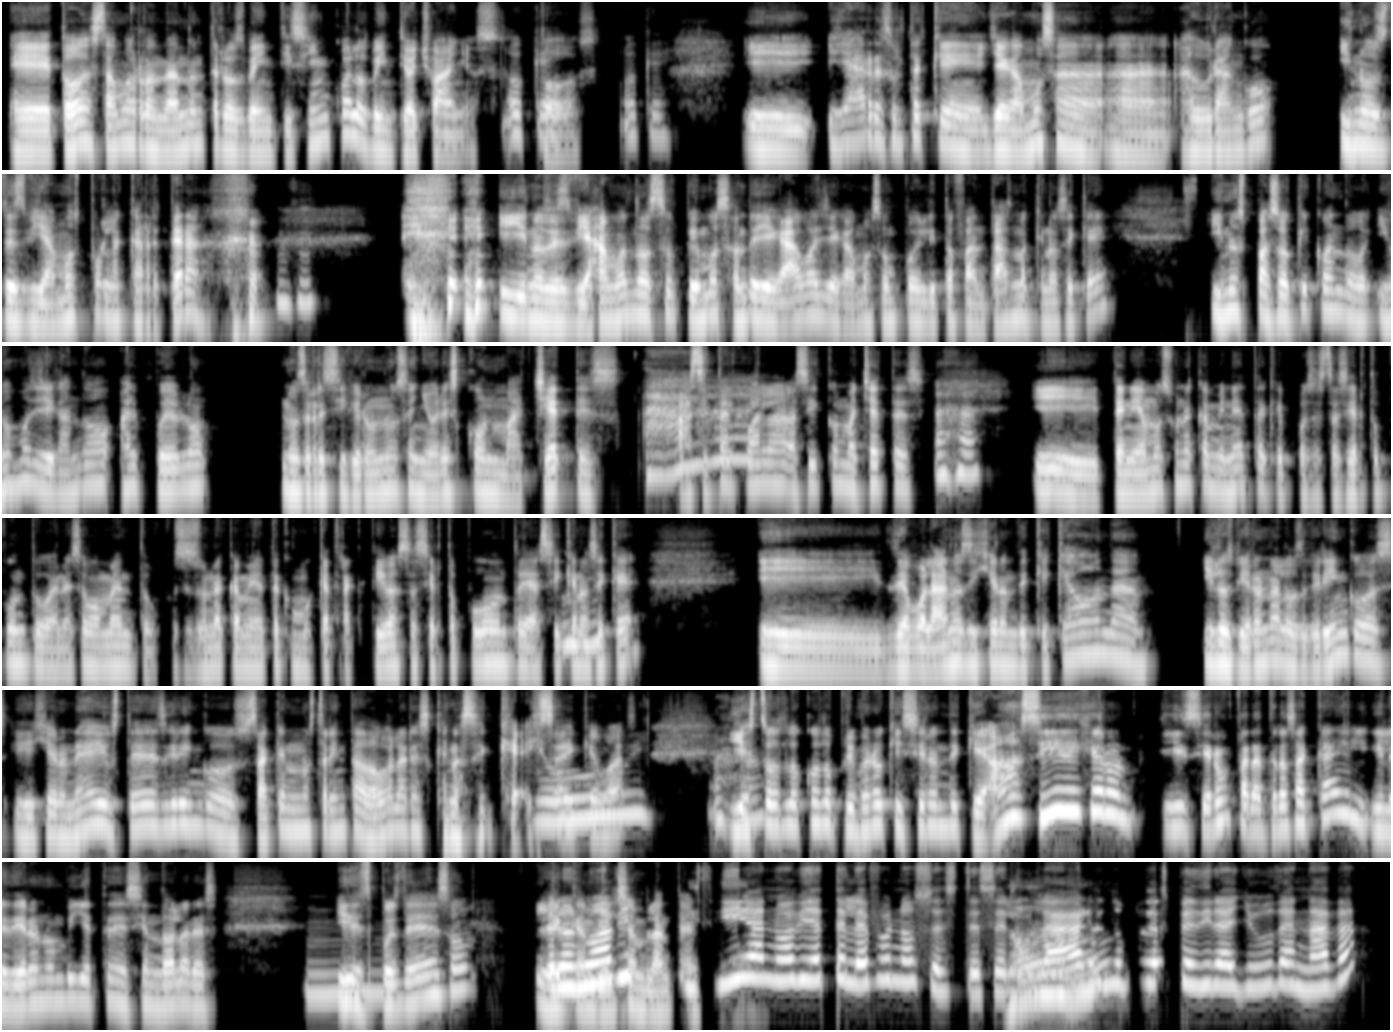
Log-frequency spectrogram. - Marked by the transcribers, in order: chuckle; laugh; drawn out: "¡Ay!"; drawn out: "Y"; chuckle
- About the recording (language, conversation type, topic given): Spanish, podcast, ¿Tienes alguna anécdota en la que perderte haya mejorado tu viaje?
